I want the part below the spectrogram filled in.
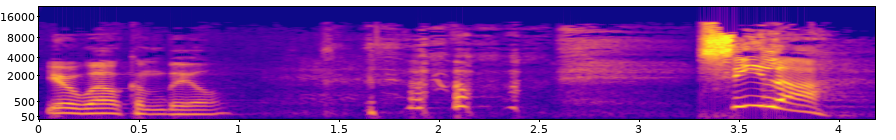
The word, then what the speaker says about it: Selah: There is a little word all through the Psalms that is pronounced Selah.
